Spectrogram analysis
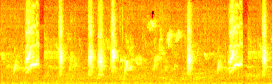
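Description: A Chestnut-tailed starling gives about ten short, high, squeaky chirps at an uneven pace, some doubled. A quiet hiss runs underneath.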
